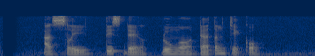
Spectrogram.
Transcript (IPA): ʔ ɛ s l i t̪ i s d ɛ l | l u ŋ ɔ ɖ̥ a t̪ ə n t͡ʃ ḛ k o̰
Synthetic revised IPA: ʔ a s l i t̪ i s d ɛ l | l u ŋ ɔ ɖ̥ a t̪ ə ŋ t͡ʃ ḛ k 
